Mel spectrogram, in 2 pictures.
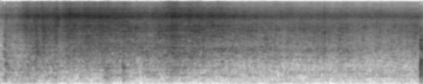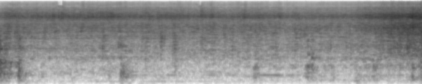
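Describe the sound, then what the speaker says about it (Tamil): Tomatoes and onion sizzle steadily in hot oil with popped mustard seeds, a dense close frying hiss with a few stirring scrapes partway through. "கடுகு பொரிஞ்சோடனே மூணு தக்காளி பழம் ஒரு வெங்காயம் அதையும் போட்டு"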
